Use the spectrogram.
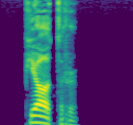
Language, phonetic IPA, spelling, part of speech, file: Polish, [pʲjɔtr̥], Piotr, proper noun / noun, Pl-Piotr.ogg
